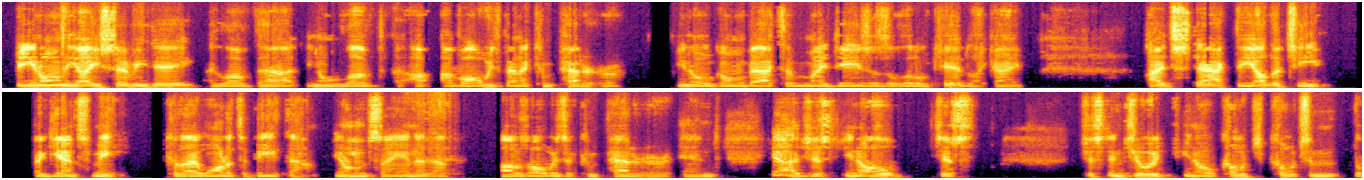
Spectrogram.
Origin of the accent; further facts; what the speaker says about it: British Columbia, Canada; moved away as an adult; Uh, didn't want to leave my hometown, didn't want to leave BC, but it was just, it just, you know, had come to the point where I had to, um, you know, move on in my life, so to speak.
